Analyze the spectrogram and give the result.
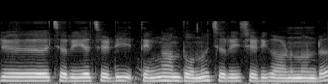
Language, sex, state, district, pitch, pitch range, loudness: Malayalam, female, Kerala, Wayanad, 165 Hz, 160-170 Hz, -12 LUFS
